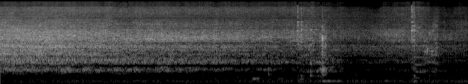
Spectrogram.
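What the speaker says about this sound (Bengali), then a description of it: "এবার হালকা করে নেড়ে নিচ্ছি।" A soybean and potato vegetarian curry sizzles steadily in a pan as it is gently stirred, with a couple of soft scraping clinks of the spoon near the end.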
